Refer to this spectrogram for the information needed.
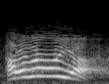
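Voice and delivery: Hallelujah shouted high and loud, ringing; exultant hallelujah. Shown as a demonstration. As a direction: burst out Hallelujah like a lottery win. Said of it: "I have to say".

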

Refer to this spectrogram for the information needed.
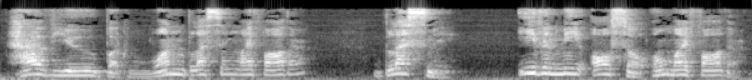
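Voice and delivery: high, pleading cry of a son; plaintive begging son. Acted. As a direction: beg your father, voice lifted. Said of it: "he's pleading".

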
